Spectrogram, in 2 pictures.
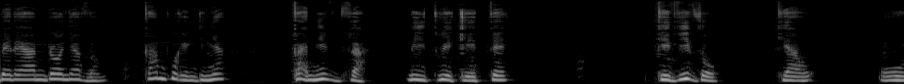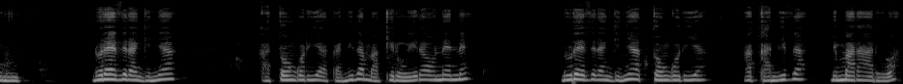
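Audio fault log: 2.91 to 2.94 s, 6.53 to 6.58 s and 16.61 to 16.65 s, pre-echo: before a sharp onset in the speech, a short hiss rises for about 40 to 50 ms and the attack sounds blunted. The transform codec spread quantisation noise sized for the loud onset across its whole block, into the quiet gap before it. Unlike a true echo or reverb tail, this noise comes before the sound and is hiss, not a repeat of it.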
